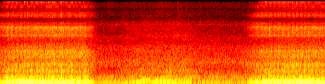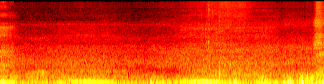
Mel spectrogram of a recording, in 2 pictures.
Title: snoring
